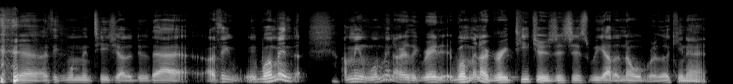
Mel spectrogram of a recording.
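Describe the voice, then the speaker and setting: Speaking at a very fast pace, a man has a fairly low pitch. His pitch variation is ordinary. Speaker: podcast host. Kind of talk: casual chat.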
